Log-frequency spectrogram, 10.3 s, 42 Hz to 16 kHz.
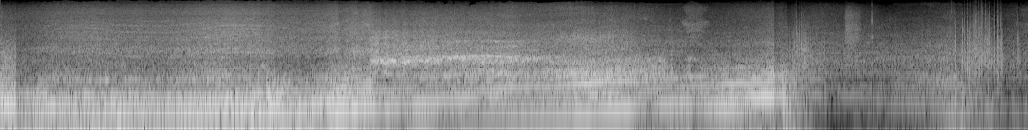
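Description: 1991 Nissan Skyline GT-R accelerating hard, heard from inside the cabin. The engine climbs in pitch through a few short pulls early on, then through one long climb lasting about four seconds. About eight seconds in the revs drop and the engine goes quieter as the driver lifts off.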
